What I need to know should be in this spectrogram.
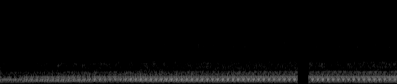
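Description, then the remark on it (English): A car engine roars at high revs in a steady, throbbing drone that builds slightly, loud, with one abrupt split-second cutout just before the end, as the car speeds toward a bridge chasing another car. “Bridge or no bridge, I'm going to catch that car.”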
